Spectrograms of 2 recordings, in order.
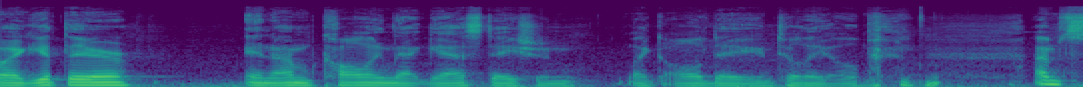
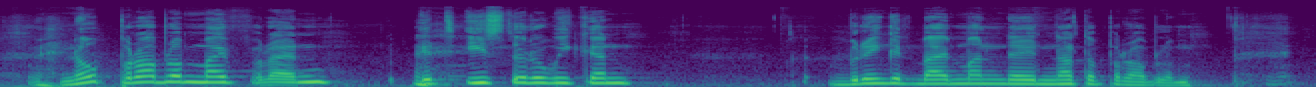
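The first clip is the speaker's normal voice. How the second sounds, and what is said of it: Put-on Indian accent. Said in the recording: “I'm going to do an Indian accent ... That was a really good accent.”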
